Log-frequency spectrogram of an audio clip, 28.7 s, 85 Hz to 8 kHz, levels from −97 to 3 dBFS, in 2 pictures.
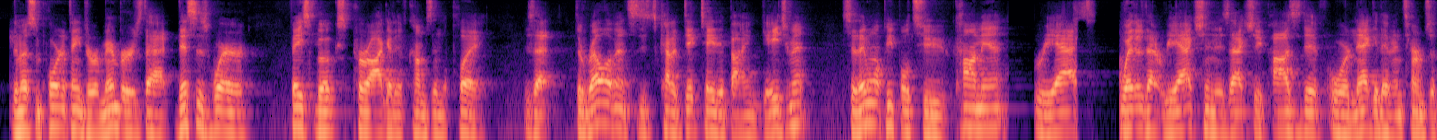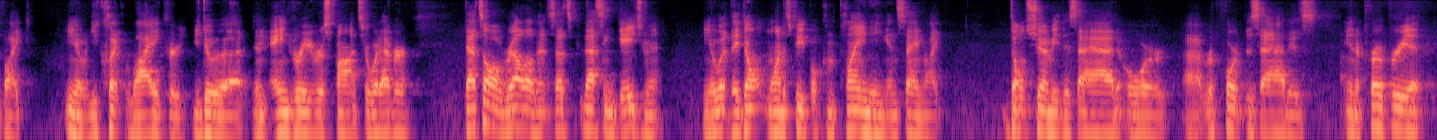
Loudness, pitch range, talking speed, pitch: -20 LUFS, 100-115 Hz, 190 wpm, 105 Hz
